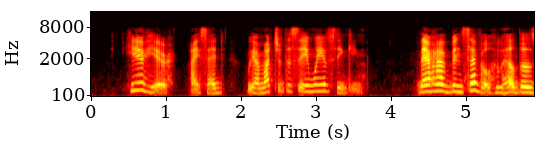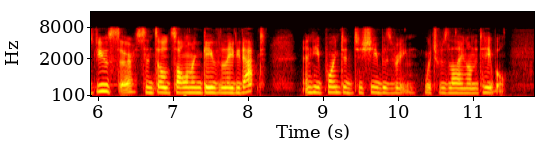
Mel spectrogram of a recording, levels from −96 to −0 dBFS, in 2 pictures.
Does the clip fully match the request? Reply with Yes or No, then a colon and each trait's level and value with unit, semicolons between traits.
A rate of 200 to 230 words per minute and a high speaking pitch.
Yes: fast, 205 wpm; high, 225 Hz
